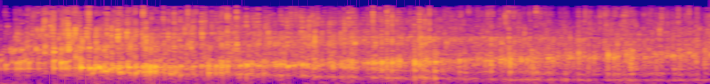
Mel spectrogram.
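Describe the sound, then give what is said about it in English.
Water pours and gurgles steadily into a container, like a cooler jug filling, with a bright, bubbly splashing that continues for a few seconds at fairly even loudness. “All right, let's move on to the water cooler question.”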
